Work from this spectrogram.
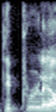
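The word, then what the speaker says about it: dplyr: 디플레어 어 디스플레이의 약자이고 R은 보통 패키지 이름을 R로 시작하고는 R로 끝나요. 그래서 완전히 읽을 수가 없는데 저는 그냥 디플레이어 R이라고 읽어요. 사람마다 읽는 방식이 다르긴 한데 저는 어 디플디플레이어R이라고 읽습니다.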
